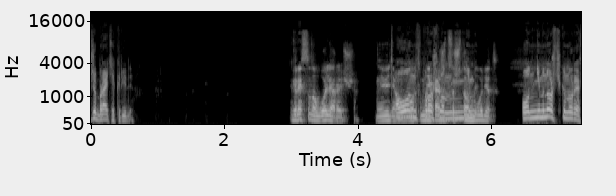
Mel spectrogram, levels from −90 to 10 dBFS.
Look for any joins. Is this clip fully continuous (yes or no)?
yes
